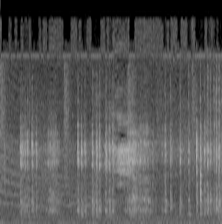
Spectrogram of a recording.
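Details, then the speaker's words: GM instrument cluster (Cadillac/Chevrolet/GMC/Hummer) with needles turned by hand: faint dry irregular ticking and rattle, some needles completely stuck. Gauge pointer stepper motors worn out; all servomotors broken. "already that they rattle a bit. It is completely stuck. That one is also no longer ok."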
